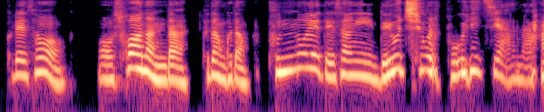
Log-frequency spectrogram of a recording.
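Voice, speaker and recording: A woman leads a book seminar, reading passages aloud and breaking into lively asides. She laughs often and acts out little scolding voices, at an ordinary middle pitch. The sound is dry and close, with no room echo. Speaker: seminar leader.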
